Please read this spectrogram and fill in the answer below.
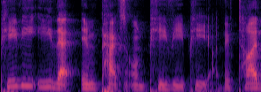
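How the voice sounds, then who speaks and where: A man with an Australian accent speaks with lively intonation and a medium pitch. The recording is very clean, with a silent background. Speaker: gaming youtuber. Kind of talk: casual video commentary. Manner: normally fast. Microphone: large expensive studio microphone.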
